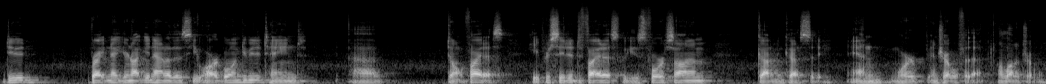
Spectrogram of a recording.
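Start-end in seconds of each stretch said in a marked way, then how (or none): 0.0-5.0 steady, soothing, very calm, de-escalating voice. The speaker retells what he told a man resisting them, calm de-escalating voice. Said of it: "in a very calm, de-escalating voice".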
